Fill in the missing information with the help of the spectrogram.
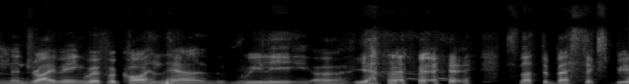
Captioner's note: chuckles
